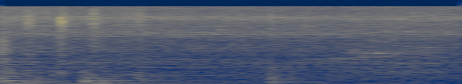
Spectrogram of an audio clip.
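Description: A sharp click, then a couple of soft knocks over a low steady hum inside the cab of a small Whirlteq hydraulic elevator.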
